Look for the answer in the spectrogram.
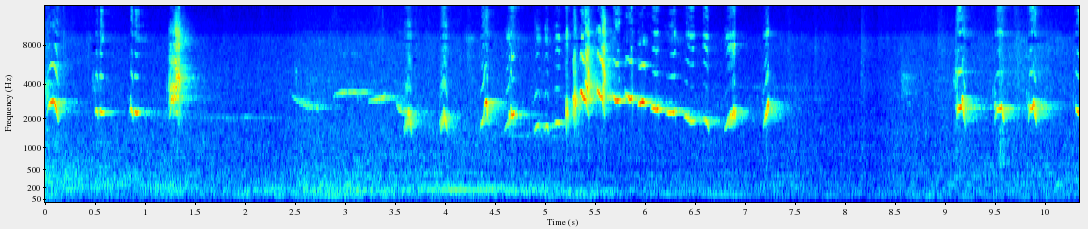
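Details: Caged greater green leafbird singing a competition-quality song, rough and thick: spaced sharp chirps open, a dense loud burst of rapid slurred notes follows mid-phrase, and a quiet gap precedes more clipped chirps.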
